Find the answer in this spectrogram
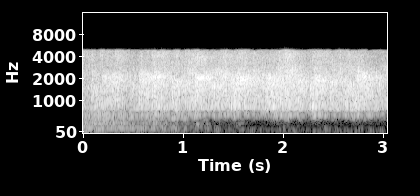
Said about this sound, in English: It's a good place for you to clap hands for the Lord.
